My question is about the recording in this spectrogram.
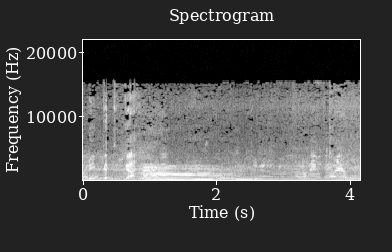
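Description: A cow mooing once, a single long call of about two seconds that starts about a second in.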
